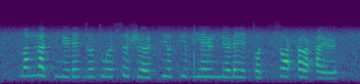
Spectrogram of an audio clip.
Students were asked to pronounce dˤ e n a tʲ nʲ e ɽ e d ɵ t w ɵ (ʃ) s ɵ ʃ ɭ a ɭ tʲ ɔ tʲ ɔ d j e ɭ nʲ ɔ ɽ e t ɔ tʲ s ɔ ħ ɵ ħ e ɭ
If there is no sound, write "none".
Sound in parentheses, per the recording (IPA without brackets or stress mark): none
